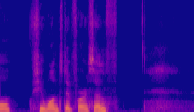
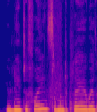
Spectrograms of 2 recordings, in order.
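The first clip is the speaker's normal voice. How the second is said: bossy teacher; 8 semitones higher, 3 dB louder, faster than usual. Retold or imitated. Teacher insists child play.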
